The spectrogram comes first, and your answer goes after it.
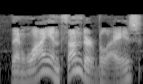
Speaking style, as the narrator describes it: exclaimed Whitley

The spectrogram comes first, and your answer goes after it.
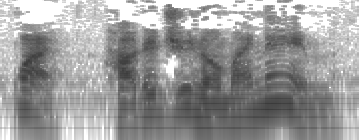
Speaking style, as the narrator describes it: exclaimed the man in wonder

